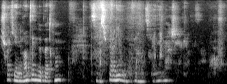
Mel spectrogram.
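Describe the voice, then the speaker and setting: A woman speaks at a very fast pace in a medium pitch, somewhat breathy with a dark, mellow tone, fairly even intonation and big swings in loudness. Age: 20s. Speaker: knitting podcaster. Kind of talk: casual chat. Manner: halting.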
